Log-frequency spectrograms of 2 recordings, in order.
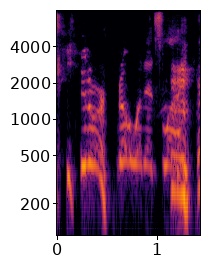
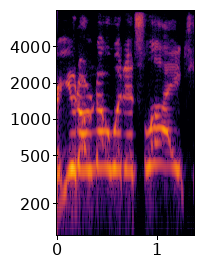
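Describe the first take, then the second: First: Much higher, whiny protest breaking into laughs; laughing as he mimics arguing with his wife. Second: Much higher and louder, whiny protest; husband yelling back at his wife, whiny and loud. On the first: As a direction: repeat the complaint while cracking up. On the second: Retold or imitated. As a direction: cry out like a cornered husband.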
